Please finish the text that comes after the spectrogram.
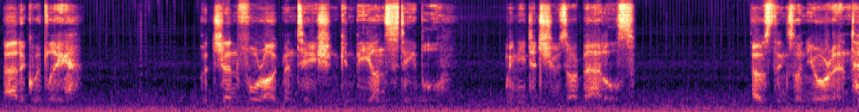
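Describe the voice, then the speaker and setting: An actor playing a stern older mercenary handler in a video game, speaking in a terse, grave, controlled way over missions. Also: male voice, sits low, normal speed, pauses often, pushed and bright, a little hiss or hum, rough recording. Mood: grave, measured.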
